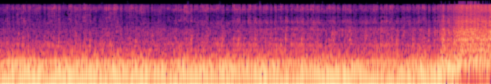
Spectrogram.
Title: Ralph stubborn misfire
